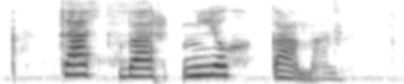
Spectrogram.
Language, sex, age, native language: Icelandic, female, 6, Icelandic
